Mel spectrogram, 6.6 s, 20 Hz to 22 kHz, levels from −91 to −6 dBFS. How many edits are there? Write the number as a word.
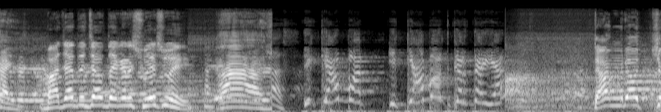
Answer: one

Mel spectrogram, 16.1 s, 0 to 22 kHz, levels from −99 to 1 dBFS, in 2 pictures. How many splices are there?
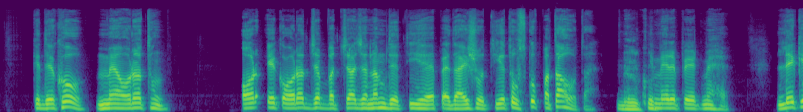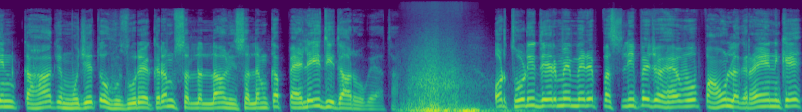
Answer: one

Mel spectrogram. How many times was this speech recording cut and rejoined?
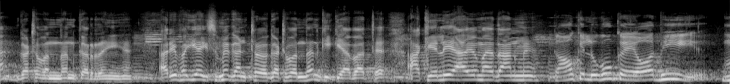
one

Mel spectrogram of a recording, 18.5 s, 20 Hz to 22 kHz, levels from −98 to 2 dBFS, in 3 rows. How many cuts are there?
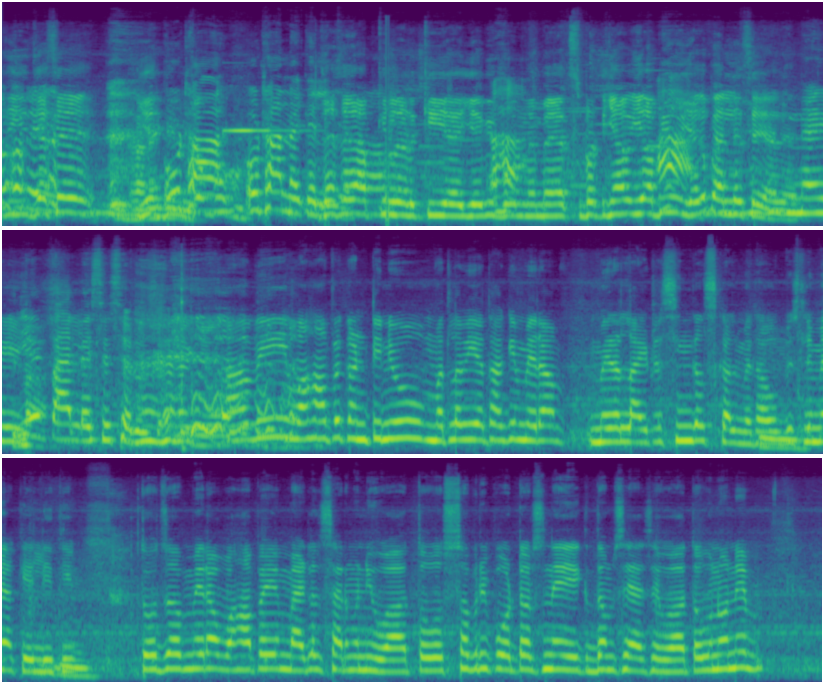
zero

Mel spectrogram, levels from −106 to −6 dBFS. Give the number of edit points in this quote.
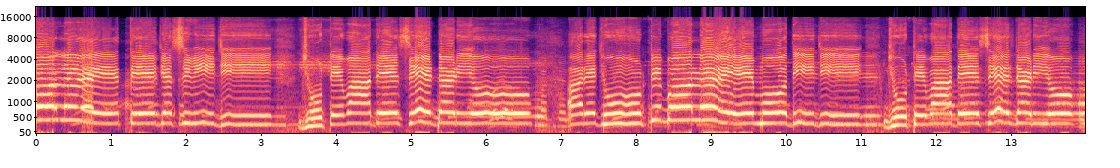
zero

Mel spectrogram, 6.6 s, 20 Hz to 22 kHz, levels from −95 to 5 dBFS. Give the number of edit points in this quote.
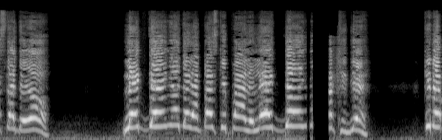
one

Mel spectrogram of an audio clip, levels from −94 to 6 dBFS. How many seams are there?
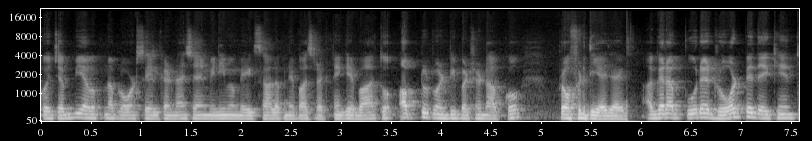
one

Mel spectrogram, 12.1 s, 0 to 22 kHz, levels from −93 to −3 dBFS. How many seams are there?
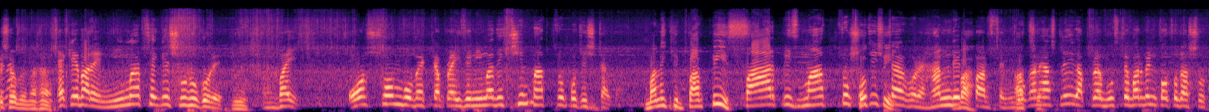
zero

